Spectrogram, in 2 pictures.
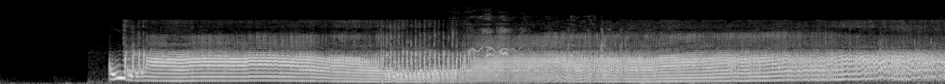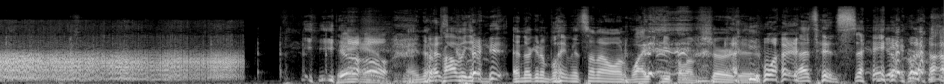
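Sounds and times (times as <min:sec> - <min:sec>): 
speech: 0:01.1 - 0:02.8, 0:13.7 - 0:18.8
long loud fart in a played video: 0:01.1 - 0:12.0
laughter: 0:04.5 - 0:06.6, 0:12.0 - 0:14.6, 0:15.6 - 0:18.8.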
